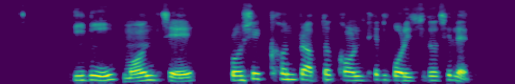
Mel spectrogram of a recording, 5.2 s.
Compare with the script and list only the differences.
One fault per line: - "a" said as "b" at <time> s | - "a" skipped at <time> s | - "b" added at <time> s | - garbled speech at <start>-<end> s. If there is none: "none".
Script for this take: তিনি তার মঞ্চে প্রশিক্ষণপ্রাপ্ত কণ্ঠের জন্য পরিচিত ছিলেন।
- "তার" skipped at 1.0 s
- "জন্য" skipped at 3.8 s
